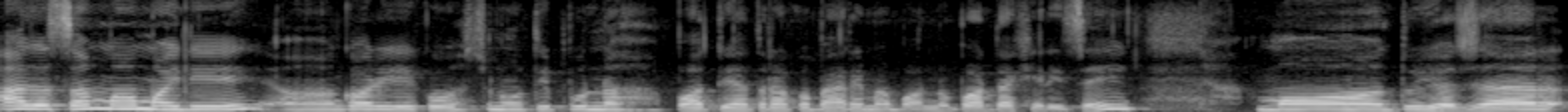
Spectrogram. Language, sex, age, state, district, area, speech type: Nepali, female, 45-60, West Bengal, Jalpaiguri, urban, spontaneous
